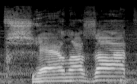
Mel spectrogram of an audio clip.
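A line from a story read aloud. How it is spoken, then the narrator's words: Shouted. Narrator (Russian): крикнул Гэндальф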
